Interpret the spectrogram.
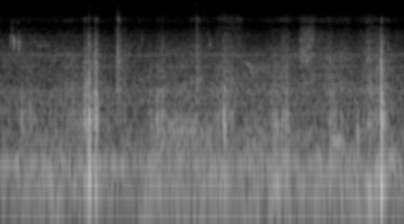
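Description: Someone biting into and chewing a cracker: a few soft, separate crunches, the loudest about a second in.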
